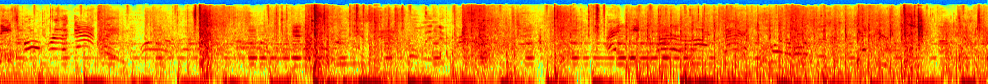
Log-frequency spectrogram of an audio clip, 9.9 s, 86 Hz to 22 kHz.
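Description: Rapid gunfire bursts from a Gatling gun in Red Dead Redemption 2, dense and continuous across the whole stretch, with other shots and crashes mixed in and voices talking underneath.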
